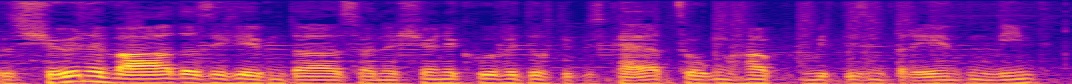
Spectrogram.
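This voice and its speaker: A man speaks casually to a camera held close in a small boat cabin. He is relaxed and chatty, dropping easy fillers as he goes. Faint music plays underneath. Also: sits low, normal speed. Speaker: solo sailor vlogging his voyage. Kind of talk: casual spoken vlog. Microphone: camera at arm's length.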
